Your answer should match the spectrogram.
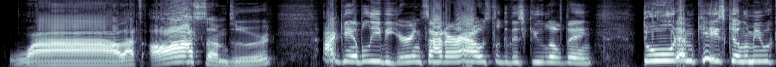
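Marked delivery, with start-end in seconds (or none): none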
